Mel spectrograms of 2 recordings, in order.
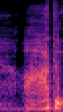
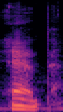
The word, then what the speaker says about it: add: 그래서 우리가 이걸 발음할 때 add 뭐 이렇게 발음 안 하고요. add 애 발음을 해 주는 겁니다.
